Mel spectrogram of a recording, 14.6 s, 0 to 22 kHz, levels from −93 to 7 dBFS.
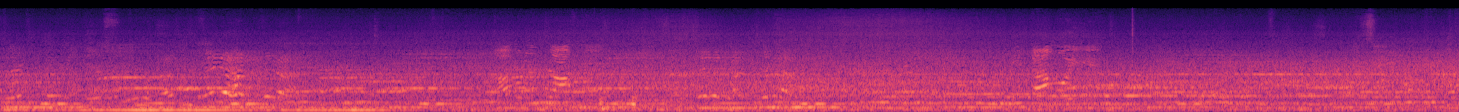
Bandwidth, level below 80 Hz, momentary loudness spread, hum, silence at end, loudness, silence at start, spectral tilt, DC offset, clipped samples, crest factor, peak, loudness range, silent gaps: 15.5 kHz; -40 dBFS; 4 LU; none; 0 s; -22 LUFS; 0 s; -6.5 dB/octave; under 0.1%; under 0.1%; 18 dB; -4 dBFS; 3 LU; none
